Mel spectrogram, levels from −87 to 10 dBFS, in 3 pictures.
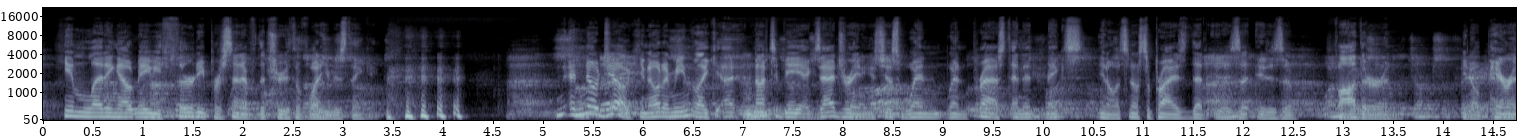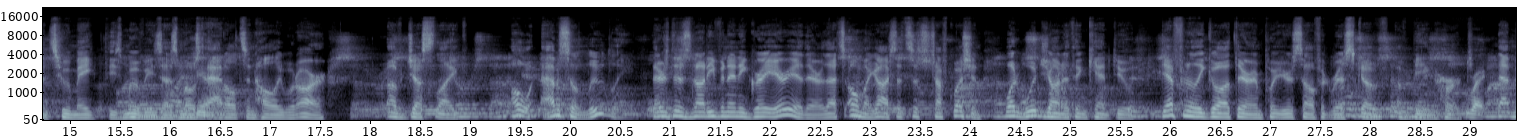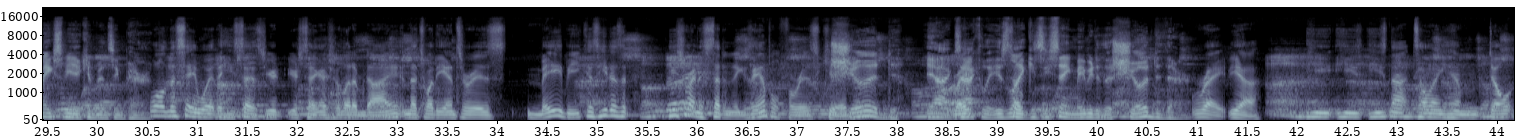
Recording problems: voice in the background; loud; throughout; 9 dB below the speech

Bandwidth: 15 kHz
